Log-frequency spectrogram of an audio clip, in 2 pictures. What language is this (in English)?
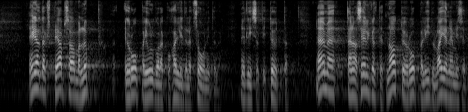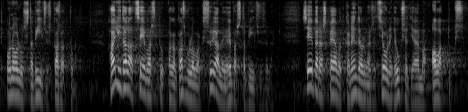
Estonian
